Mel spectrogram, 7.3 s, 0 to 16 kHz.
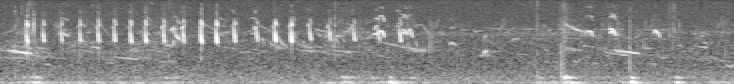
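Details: Australian hobby (Falco longipennis) recorded in Victoria, Australia, December 2023: a fast run of sharp, high clipped notes in the first three seconds, then scattered fainter chips, with low background rumble.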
